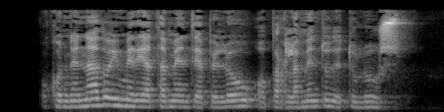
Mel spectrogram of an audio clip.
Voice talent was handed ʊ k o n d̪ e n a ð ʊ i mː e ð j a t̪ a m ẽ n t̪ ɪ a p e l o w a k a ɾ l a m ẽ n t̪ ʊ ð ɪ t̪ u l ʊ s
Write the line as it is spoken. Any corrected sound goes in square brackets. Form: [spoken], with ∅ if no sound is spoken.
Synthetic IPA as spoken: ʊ k o n d̪ e n a ð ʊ i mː e ð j a t̪ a m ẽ n t̪ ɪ a p e l o w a [p] a ɾ l a m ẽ n t̪ ʊ ð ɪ t̪ u l [u] s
